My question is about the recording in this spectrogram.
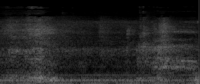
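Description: Quiet room tone in a small room, with a faint steady low hum and a couple of soft faint rustles.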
